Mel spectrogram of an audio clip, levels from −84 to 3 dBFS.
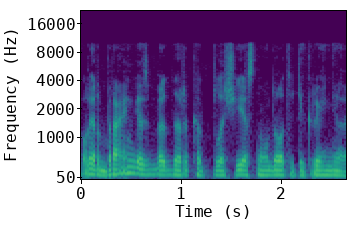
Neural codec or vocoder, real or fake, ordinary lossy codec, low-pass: codec, 24 kHz, 3 kbps, HILCodec; fake; AAC, 64 kbps; 9.9 kHz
